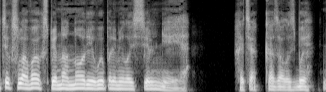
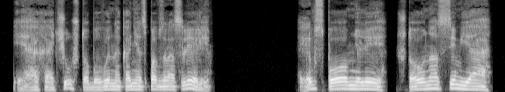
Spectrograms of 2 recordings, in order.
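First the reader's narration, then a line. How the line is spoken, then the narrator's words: Interrupting with heavy sigh. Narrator (Russian): не дав ему договорить, тяжело вздохнул Керо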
